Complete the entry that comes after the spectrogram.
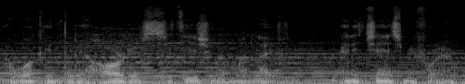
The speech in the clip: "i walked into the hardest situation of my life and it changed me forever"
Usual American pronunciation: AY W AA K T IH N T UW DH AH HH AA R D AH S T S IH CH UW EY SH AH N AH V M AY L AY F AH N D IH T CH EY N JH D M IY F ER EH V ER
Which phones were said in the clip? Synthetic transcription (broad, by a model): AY W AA K IH N T UW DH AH HH AA R D AH S T S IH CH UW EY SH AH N AH V M AY L AY F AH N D IH T CH EY N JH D M IY F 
